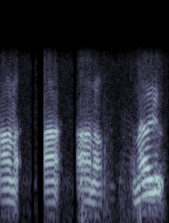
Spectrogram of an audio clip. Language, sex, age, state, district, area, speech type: Malayalam, male, 45-60, Kerala, Kottayam, rural, conversation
